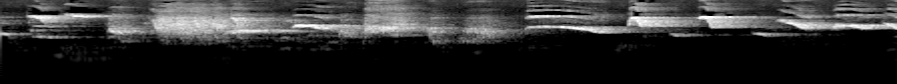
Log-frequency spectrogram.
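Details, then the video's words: Bahian Chopi blackbird, a young bird, in autumn song: dense mix of rich whistles and harsher squawky notes, steps of level tones and falling slurs run together without pause. "FUMAÇA E FILHOTE PÁSSARO PRETO BAIANO COMANDA OUTONO !"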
